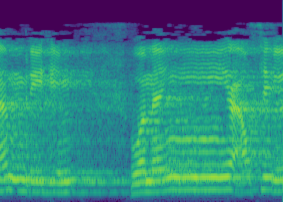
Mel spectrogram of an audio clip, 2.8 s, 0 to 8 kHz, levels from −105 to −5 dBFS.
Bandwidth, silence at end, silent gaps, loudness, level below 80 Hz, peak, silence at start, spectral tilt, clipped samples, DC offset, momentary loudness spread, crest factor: 5.8 kHz; 0 s; none; -22 LUFS; -82 dBFS; -6 dBFS; 0 s; -9 dB/octave; under 0.1%; under 0.1%; 12 LU; 18 dB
